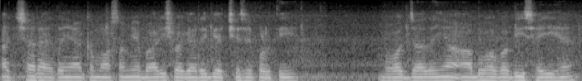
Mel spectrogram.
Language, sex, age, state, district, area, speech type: Urdu, male, 18-30, Delhi, Central Delhi, urban, spontaneous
